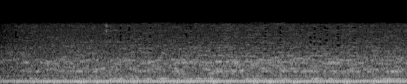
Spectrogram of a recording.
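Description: Steam locomotive standing and letting off steam: a steady hiss over a low, even hum.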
